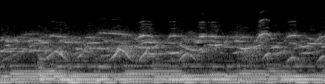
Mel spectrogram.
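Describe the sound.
A voice imitates a bird call, with rising and falling whistly chirps over a steady musical accompaniment, clear for a few seconds.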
